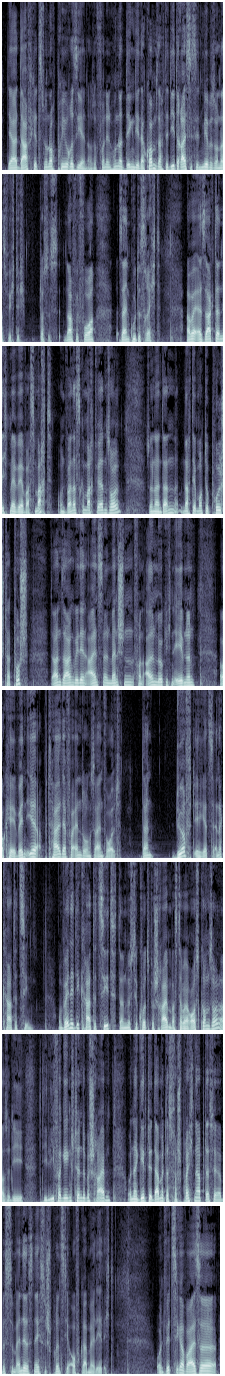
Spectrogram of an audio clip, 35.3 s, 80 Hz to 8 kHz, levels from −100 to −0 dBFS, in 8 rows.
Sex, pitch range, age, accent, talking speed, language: male, 100-130 Hz, 40-59, German, 200 wpm, German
